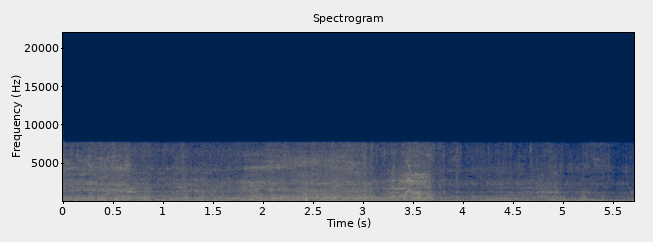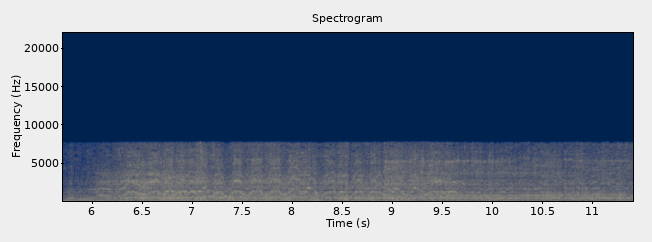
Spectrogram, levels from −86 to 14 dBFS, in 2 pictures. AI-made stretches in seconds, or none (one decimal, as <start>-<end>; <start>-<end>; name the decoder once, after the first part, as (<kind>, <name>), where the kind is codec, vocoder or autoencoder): 1.7-2.9 (codec, SNAC)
